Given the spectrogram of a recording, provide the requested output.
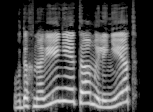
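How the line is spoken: Shouting. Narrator (Russian): закричала Фанни

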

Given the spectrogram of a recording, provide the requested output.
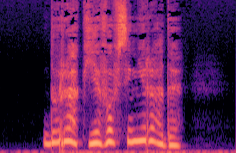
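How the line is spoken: Sad objection. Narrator (Russian): печально возразила Эва

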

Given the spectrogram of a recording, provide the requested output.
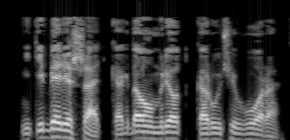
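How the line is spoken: Plain. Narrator (Russian): сказал мечник

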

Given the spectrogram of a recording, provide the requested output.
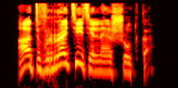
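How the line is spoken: Thundering voice. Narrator (Russian): прогремела в комнате

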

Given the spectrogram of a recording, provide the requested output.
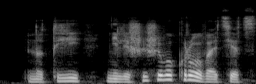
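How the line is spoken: Moaning plea. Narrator (Russian): стонала миссис Броуди

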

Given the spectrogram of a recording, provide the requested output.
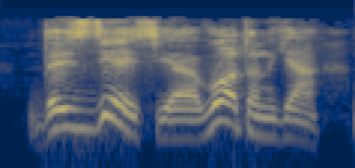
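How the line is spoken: Loud bark. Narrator (Russian): гаркнул знакомый голос

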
